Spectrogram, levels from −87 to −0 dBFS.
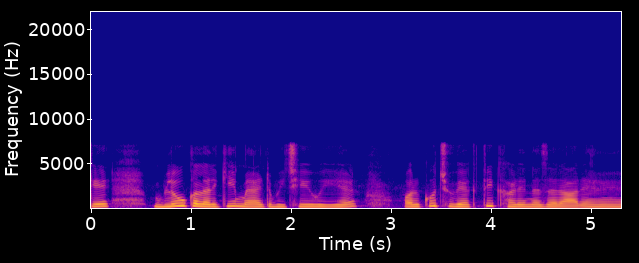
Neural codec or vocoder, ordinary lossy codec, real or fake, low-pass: none; none; real; 7.2 kHz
